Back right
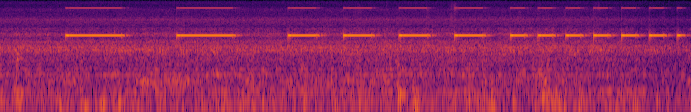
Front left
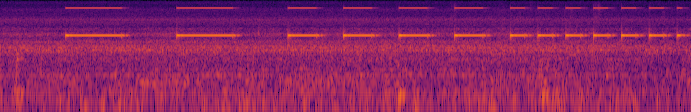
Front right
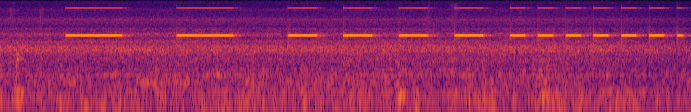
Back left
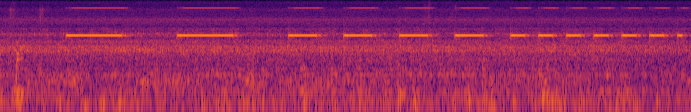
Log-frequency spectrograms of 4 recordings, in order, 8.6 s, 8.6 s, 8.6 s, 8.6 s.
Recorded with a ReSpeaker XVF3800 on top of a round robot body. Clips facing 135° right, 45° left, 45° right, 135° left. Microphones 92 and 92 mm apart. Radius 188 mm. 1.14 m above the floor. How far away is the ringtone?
About 1.4 m.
